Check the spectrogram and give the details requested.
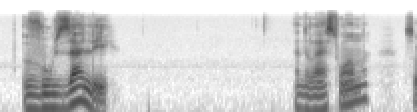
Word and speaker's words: allez: Vous allez. Vous allez.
